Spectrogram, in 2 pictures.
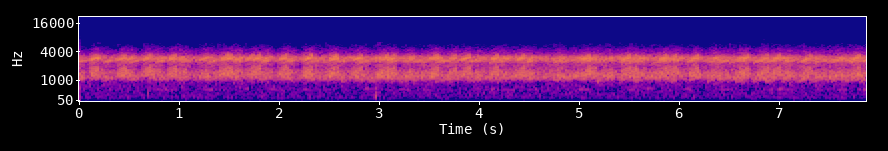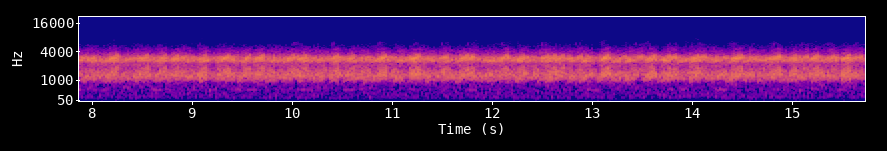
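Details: Long stretch of frog chorus, countless overlapping croaks merging into an even, rattling drone that stays steady throughout, with only a faint brief click early on.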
